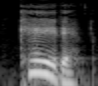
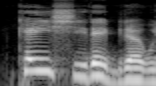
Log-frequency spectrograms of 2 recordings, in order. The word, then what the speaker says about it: KcLep: 전체가 이렇게 해서 70점, 100점이라는 거 그거 참고하시고 우리가 활용하는 프로그램은 이걸 이제 읽을 때는 그냥 K랩이라고 읽어요. 이걸 이제 묵음 처리해가지고 K랩, KC랩이라고 읽지는 않아요.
